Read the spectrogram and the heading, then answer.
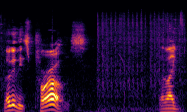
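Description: A man's voice: mid-range voice, expressive, slow pace, darkish tone, a little hiss or hum. A young man playing an online shooter, chatting casually in a joking, teasing way. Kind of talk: casual gaming banter.

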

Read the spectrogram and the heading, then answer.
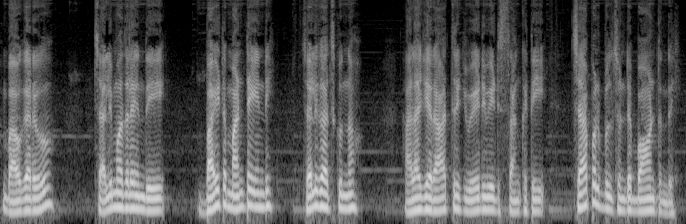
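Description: A man's voice: mid-range voice, normal speed, pauses often, darkish tone, no echo, soft background music, close to an everyday voice. A man voicing a pampered, lazy brother-in-law, pompous and demanding, in a cartoon moral story. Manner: self-indulgent, demanding.

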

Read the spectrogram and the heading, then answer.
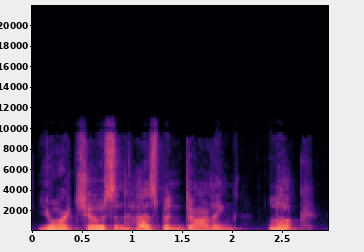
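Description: A man lifts his voice to play a calm, loving young woman from a storybook. She speaks tenderly, with a soft, raised voice that swings up and down. She is gentle and unhurried. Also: high-pitched, pitched above the performer's own voice, heavily acted. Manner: tender, urging.

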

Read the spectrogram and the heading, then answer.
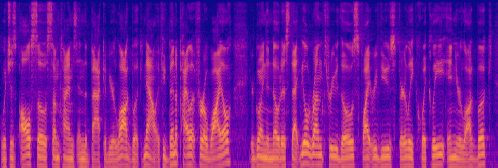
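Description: A man in his thirties, a flight instructor, explaining rules to camera in a relaxed, conversational way from a hangar. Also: low-pitched, dry recording. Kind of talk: casual instructional talk to camera. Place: aircraft hangar, indoors. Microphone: close camera, seated at desk.

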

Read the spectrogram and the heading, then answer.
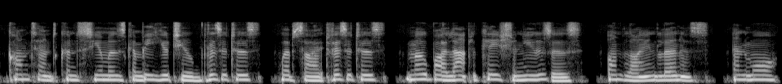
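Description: A woman's voice: medium pitch, no echo. A woman's text-to-speech voice delivers scripted narration. It sounds synthetic and very dry, with a slightly lo-fi dullness. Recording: dull lo-fi sound.

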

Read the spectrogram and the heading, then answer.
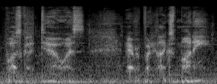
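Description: A man's voice: very fast, music in the background. A middle-aged man co-hosting a gaming show with casual, joking, sweary commentary, often in a mock ASMR style. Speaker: gaming show co-host and coach. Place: indoor streaming room.

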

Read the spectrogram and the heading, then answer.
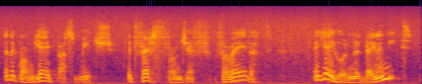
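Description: A spaceship doctor in an old radio drama, reassuring and gently firm. His medium-pitched voice rises and falls expressively. The recording carries a light hiss. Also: wildly swooping pitch, moderate pace, poor audio. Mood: explaining. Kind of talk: vintage Dutch radio play acting.

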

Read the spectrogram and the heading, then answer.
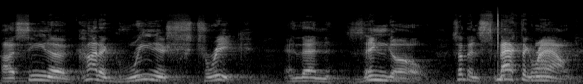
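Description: Man acting high-voiced, rambling country farmer. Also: animated, slow pace, pushed and bright, full character voice. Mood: earnest recounting. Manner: rambling, rustic, hesitant. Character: folksy, rambling, slow-witted male farmer. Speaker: actor in a radio drama recreation. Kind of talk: 1930s radio acting.

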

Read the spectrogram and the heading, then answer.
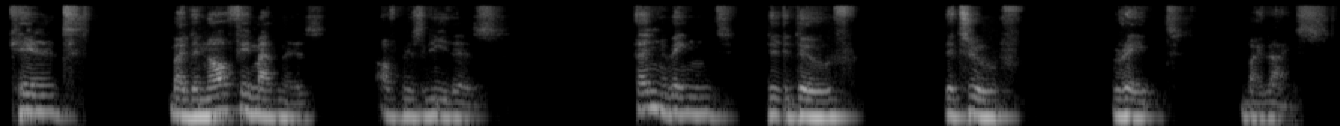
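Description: An older man reading poetry aloud in a deliberate, husky voice on a video call. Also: medium pitch, mellow, rough recording. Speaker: poet. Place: book-lined room indoors. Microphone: video call, close to computer.

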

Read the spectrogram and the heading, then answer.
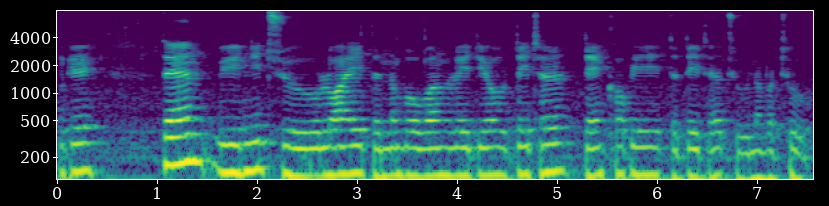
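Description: A man giving an unscripted tutorial in halting, repetitive, simple English. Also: medium pitch, steady tone, over music. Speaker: product demonstrator. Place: indoor room at a computer desk. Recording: echoey room with background noise.

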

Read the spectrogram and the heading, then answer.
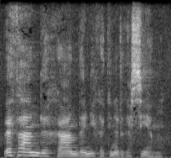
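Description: An actress playing a stern, embittered widowed mother in radio theatre, speaking gravely and deliberately. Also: low voice, lively intonation. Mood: bitter, resolute. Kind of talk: classic Greek radio theatre acting.

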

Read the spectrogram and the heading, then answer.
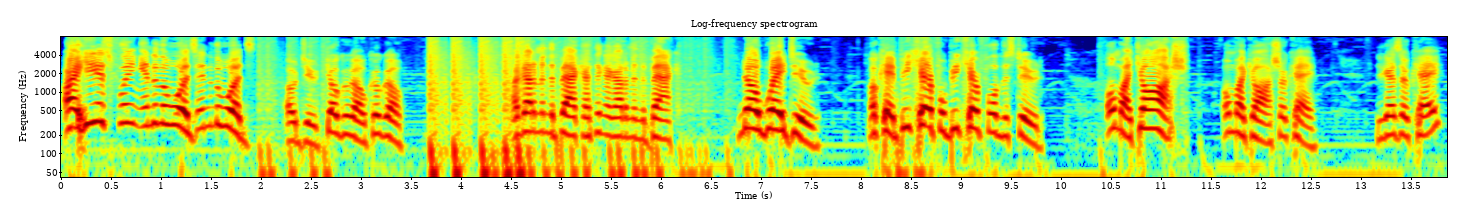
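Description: A man's voice: sits high, lively intonation, brisk, soft background music. Young man barking urgent squad orders. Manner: urgent, barking orders, swings between hushed and shouting. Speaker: streamer leading a roleplay team. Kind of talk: in-character roleplay commands. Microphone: desk mic, webcam streamer.

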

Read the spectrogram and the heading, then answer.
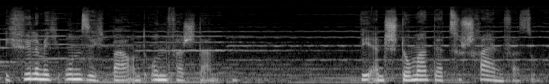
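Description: Actress doing anguished woman's inner monologue, radio drama, crackly low creak in the voice, violin playing. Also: normal speed, natural voice. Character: despairing woman chemist in inner monologue, early 1900s. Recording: violin music behind the voice. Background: violin music.

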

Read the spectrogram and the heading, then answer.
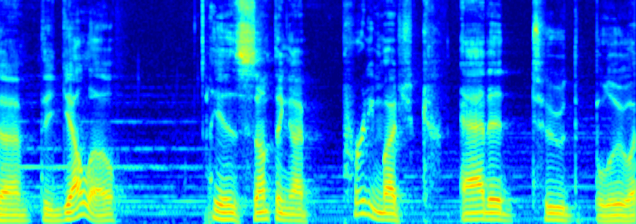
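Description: Brief: low-voiced male art tutor, unhurried delivery, soft guitar music under him. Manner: easygoing, unhurried, many ums and uhs. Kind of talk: relaxed step-by-step painting demonstration. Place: at a table, painting from overhead camera view.

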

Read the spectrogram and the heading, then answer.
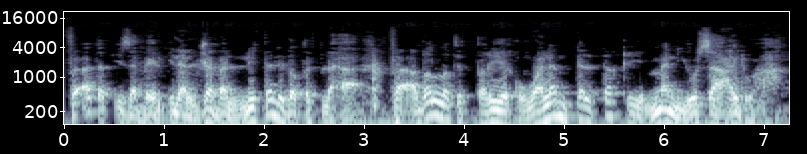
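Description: Deep-voiced solemn old grandfather. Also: big pitch swings, moderate pace, warm tone. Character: solemn old mountain grandfather, protective and gentle. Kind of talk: dubbed cartoon dialogue, storytelling in formal Arabic. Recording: dull lo-fi cartoon audio under music.

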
